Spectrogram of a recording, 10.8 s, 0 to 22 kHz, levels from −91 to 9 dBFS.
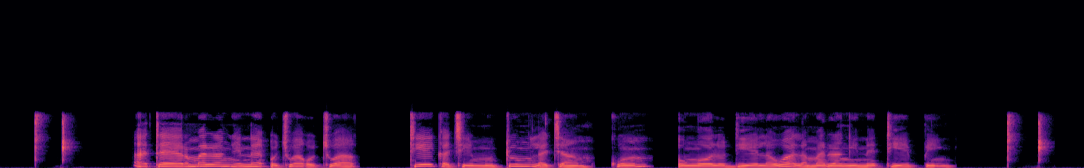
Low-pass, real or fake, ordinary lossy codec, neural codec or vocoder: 7.2 kHz; real; AAC, 96 kbps; none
